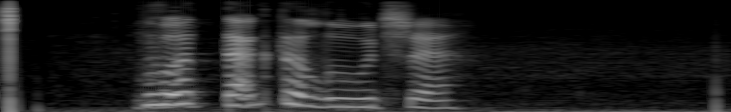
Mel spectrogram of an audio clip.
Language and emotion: Russian, positive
